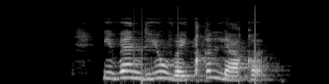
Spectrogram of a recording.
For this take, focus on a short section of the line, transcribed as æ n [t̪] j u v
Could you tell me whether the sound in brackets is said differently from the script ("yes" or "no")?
yes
